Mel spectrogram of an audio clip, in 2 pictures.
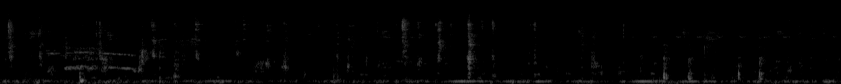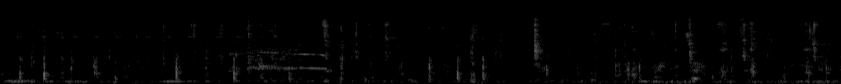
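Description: Close-up eating sounds: many small wet clicks and smacks of chewing and lips as rice and fish are eaten by hand. An animal gives a short call twice, about a second in and near eleven seconds.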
